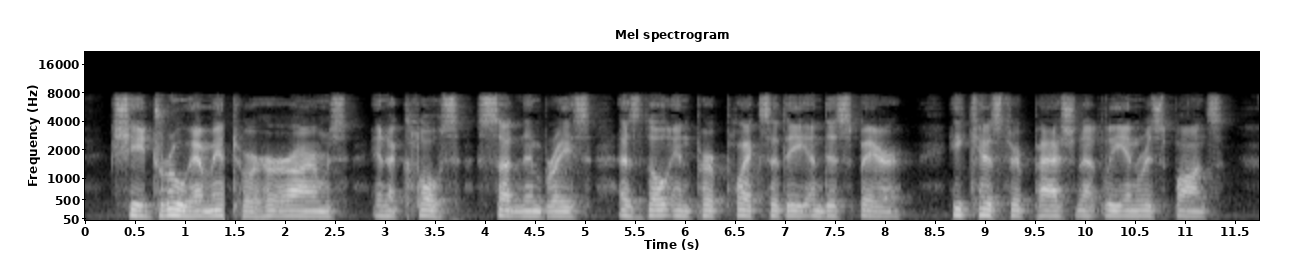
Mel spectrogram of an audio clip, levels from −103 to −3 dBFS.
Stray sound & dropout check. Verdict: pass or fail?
fail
